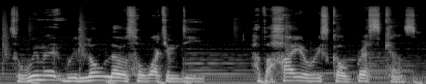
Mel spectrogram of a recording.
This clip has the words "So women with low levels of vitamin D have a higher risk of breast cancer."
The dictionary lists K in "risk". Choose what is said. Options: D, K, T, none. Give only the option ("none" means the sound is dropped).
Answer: K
